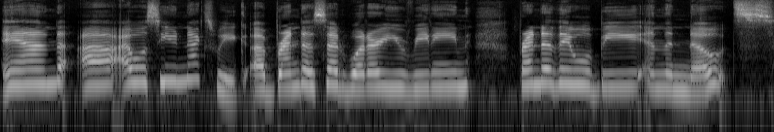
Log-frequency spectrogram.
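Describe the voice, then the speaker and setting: The recording is very clean with a silent background. A woman speaks at a moderate pace in a high voice with ordinary pitch variation. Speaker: yarn dyer and live-stream host. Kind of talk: live stream chat. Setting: studio. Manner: halting, many fillers.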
